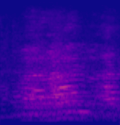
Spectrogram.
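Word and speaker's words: Maran atha: 그냥 붙여서 쓴 이름인데, 본래는 그게 마란 아타입니다. 마라는 아람어로 오십시오, 아타 주님 이런 뜻이거든요. 우리 따라합시다. 마란 아타. 마란 아타. 예, 그게 정확한 발음입니다.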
